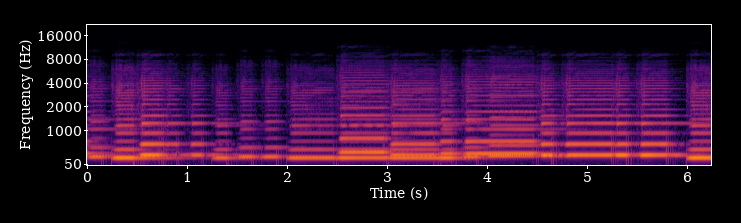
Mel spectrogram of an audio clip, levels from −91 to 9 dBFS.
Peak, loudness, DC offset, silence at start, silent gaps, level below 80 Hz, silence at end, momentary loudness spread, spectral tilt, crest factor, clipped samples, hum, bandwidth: -12 dBFS; -26 LUFS; under 0.1%; 0 s; none; -70 dBFS; 0 s; 8 LU; -5.5 dB/octave; 14 dB; under 0.1%; none; 9.8 kHz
